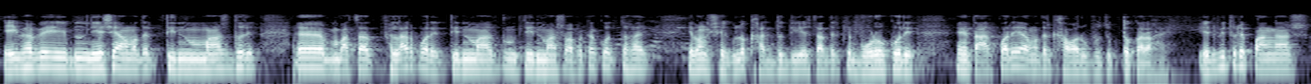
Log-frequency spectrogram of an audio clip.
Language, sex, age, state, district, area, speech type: Bengali, male, 18-30, West Bengal, Birbhum, urban, spontaneous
